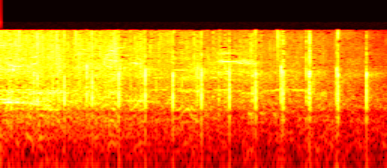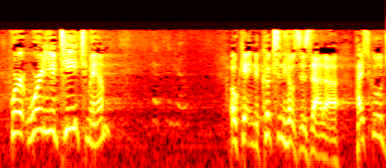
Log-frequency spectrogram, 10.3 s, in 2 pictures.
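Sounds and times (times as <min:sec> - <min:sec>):
audience applause: 0:00.0 - 0:05.1
speech: 0:05.3 - 0:06.7, 0:08.2 - 0:10.3.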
